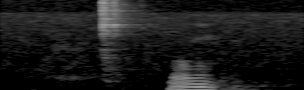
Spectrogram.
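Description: A single short metallic clink as the steel cocking lever of an air rifle is handled, followed about half a second later by a brief hesitation sound from a man's voice.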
